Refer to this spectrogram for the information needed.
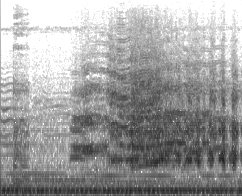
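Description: A truck's low engine rumble gives way to a loud, rising brake squeal and skid as it comes to a sudden stop, with no talking.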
